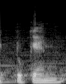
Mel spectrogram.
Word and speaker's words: Toucan: ये बेसिकली एक बहुत ही कलरफुल और लकी बर्ड मानी जाती है और इसमें यू साइलेंट रहता है, इसलिए इसको टोकन बोला जाता है।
